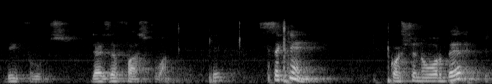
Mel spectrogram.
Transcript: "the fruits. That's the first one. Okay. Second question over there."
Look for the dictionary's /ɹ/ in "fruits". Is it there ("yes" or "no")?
yes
